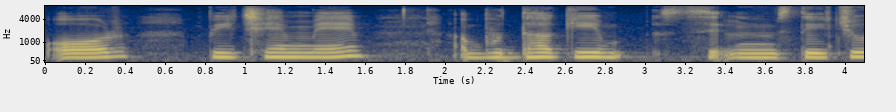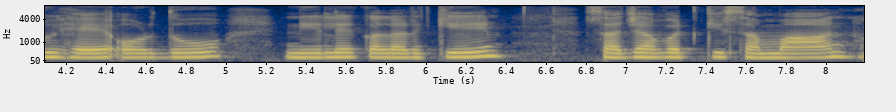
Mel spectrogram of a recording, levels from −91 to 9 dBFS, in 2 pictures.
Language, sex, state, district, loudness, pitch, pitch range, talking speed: Hindi, female, Arunachal Pradesh, Papum Pare, -15 LUFS, 185 Hz, 180-195 Hz, 110 wpm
